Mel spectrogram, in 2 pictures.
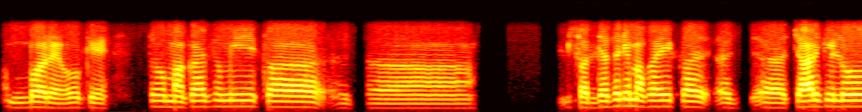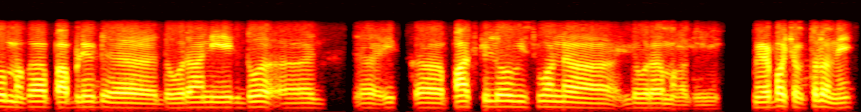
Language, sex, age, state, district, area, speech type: Goan Konkani, male, 30-45, Goa, Bardez, rural, conversation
